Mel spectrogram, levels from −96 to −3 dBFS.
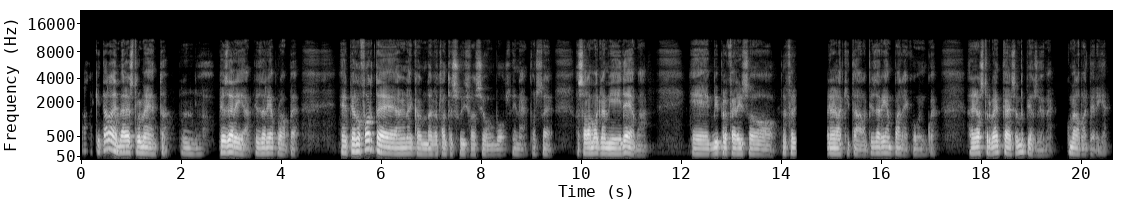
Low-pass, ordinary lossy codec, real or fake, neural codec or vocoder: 10.8 kHz; none; real; none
